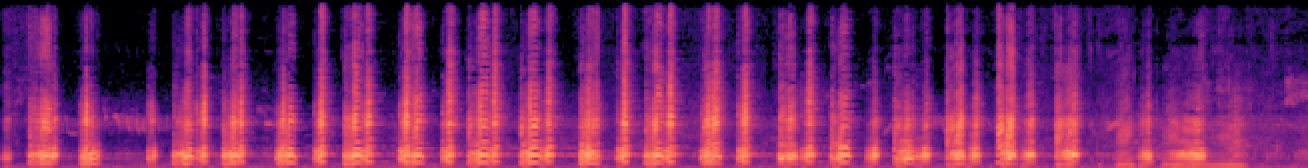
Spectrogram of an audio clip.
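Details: Canada goose honking, played as a quiz sound heard often in fall as they migrate south: a steady run of about thirty loud nasal honks, several a second, with lower grunting notes near the end.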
